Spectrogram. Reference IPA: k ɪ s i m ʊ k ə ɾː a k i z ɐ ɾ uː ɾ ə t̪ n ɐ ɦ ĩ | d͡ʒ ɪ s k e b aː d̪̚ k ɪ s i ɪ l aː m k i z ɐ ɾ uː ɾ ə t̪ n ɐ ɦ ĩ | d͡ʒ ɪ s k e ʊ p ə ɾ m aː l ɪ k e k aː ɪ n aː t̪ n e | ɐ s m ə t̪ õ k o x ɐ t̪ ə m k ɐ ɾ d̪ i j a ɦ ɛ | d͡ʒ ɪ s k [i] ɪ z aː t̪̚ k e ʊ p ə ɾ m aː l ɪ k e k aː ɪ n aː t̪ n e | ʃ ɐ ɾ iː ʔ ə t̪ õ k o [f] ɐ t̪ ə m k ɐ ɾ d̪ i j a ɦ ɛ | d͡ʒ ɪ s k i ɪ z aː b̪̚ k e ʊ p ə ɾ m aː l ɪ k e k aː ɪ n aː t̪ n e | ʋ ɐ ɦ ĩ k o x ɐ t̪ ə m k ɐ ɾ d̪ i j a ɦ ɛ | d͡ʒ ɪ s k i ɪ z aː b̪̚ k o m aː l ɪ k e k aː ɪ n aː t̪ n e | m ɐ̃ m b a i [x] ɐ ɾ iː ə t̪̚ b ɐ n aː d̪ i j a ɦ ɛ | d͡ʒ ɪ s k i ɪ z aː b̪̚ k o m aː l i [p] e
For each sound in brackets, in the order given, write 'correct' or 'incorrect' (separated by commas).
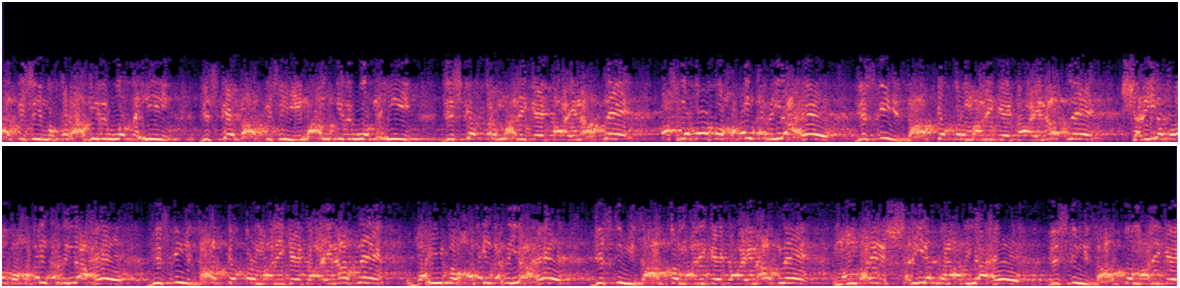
correct, incorrect, incorrect, incorrect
